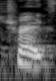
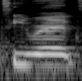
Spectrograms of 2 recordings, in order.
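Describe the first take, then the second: First: It is said as one syllable, trex. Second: It is said as the letter T, then rex. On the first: The speaker calls it right. "it's Trex" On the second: The speaker calls it wrong. "not T Rex"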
